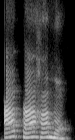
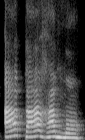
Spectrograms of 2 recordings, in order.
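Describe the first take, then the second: First: "Apparemment" said slowly, the E sounding like A and a guttural R; slow French pronunciation. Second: "apparemment" said slowly, the E sounding like A, R in the throat; slow French pronunciation. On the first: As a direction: model "Apparemment" deliberately for the learner. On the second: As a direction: spell it out slowly, "a-pa-ra-mant". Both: Shown as a demonstration. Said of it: "a gente vai pronunciar como A".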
